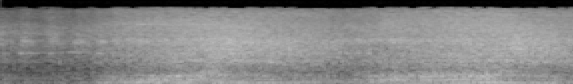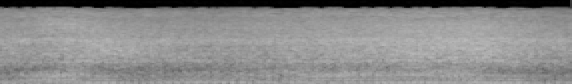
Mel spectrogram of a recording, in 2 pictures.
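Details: Oldsmobile Silhouette van, jump-started after sitting: high-pitched knock/tick at idle, running rough with misfire, fading when revved so not rod knock; cause found to be a loose bolt on the rocker arm.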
